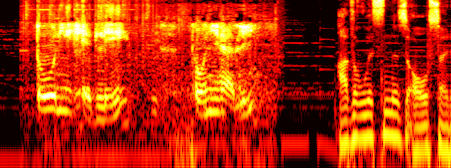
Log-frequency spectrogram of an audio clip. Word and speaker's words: Tony Hadley: far as I'm concerned, you pronounced my name absolutely correctly. Tony Hadley, you might have said Hadley, it's a slight accent, but as far as I'm concerned, you said my name correctly.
